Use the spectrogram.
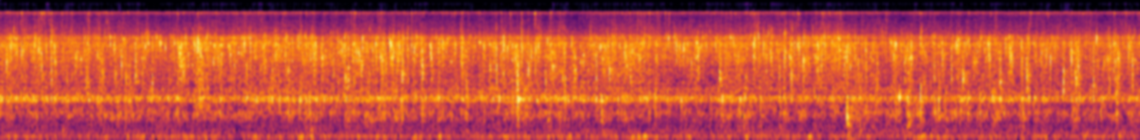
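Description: Fish pakoras fry in mustard oil being reused for a second batch, turned to brown the other side; a steady, dense crackling sizzle runs throughout at even loudness, with no talk.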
